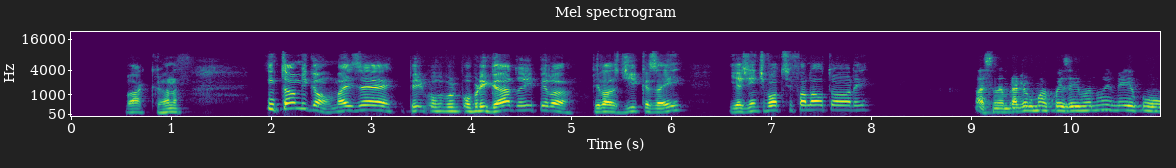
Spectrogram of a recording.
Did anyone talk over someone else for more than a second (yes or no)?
no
